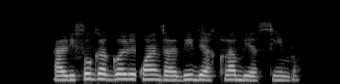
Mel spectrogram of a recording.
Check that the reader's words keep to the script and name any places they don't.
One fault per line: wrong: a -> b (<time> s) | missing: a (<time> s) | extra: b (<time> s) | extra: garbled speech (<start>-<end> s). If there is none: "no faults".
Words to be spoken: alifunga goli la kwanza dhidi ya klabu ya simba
missing: la (1.4 s)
